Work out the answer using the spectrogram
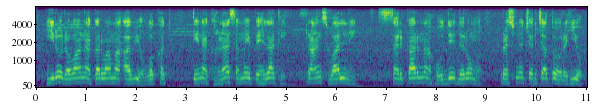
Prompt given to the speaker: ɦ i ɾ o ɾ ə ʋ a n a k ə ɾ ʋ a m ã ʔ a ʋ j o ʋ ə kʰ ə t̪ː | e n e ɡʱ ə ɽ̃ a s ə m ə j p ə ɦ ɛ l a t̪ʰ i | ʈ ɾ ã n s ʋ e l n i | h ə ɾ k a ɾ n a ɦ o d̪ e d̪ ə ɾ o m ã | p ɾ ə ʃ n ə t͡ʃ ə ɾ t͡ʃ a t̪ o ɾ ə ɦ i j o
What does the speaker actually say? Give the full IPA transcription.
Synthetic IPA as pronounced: ɦ i ɾ o ɾ ə ʋ a n a k ə ɾ ʋ a m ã ʔ a ʋ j o ʋ ə kʰ ə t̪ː | e n a ɡʱ ə ɽ̃ a s ə m ə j p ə ɦ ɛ l a t̪ʰ i | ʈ ɾ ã n s ʋ a l n i | s ə ɾ k a ɾ n a ɦ o d̪ e d̪ ə ɾ o m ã | p ɾ ə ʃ n ə t͡ʃ ə ɾ t͡ʃ a t̪ o ɾ ə ɦ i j o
